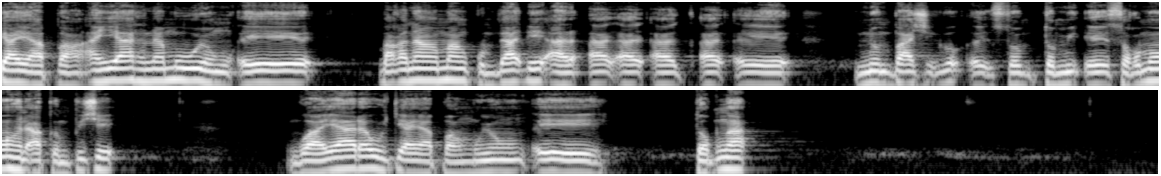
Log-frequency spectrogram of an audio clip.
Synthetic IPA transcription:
a˨ja˨pa˨ŋa̰˨n˦ja˦ɾi˨na˦mu˦wu˦ju˨ŋe˨ | ɓa˨kna˦ŋ˦ma˦ŋku˨mda˦ɗe˦a˨ | nu˨mpa˦ʃi˨˦˨o˨to˨me˨so˨kmo˦hu˦na˨kɨ˨npi˦ʃe˦ | ŋɡwa˨ja˦ɾa˦wu˨kʲa˨ja˨pa˨ŋmu˨ju˦ŋe˦ | to˨kŋa˦

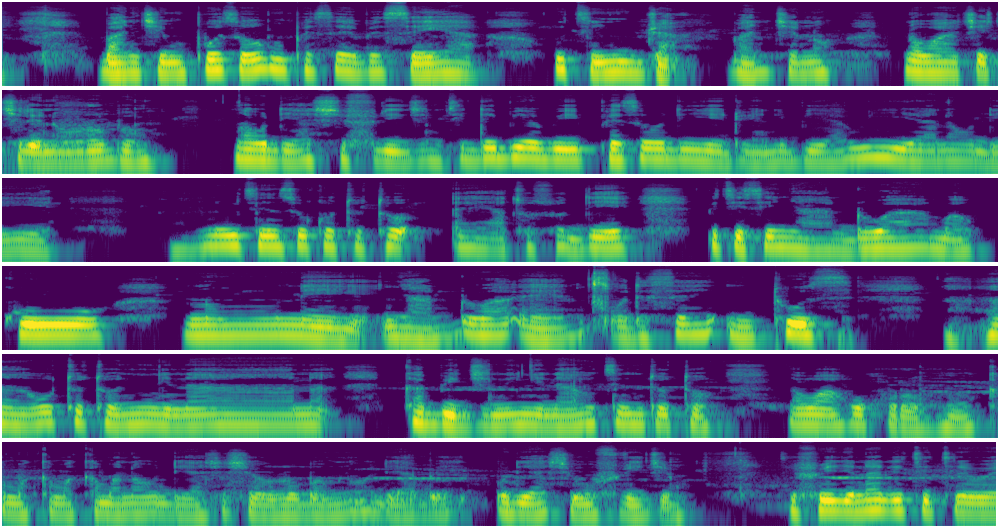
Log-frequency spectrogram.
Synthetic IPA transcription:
bã˨ɲ˨t͡ɕʰɪ˨m̩˨pʰo˦sɛ˨wɔ˦ʊ˦m̩˦pʰɛ˦sɛ˦˨bɛ˦sɛ˨ɪ˦a˨wu˦tʰĩ˨n̩˦d͡ʑᶣa˨ | bã˨ɲ˨t͡ɕʰɪ˦nʊ̃˦nã˦wɔ˦a˨t͡ɕʰɪ˦t͡ɕʰɪ˨ɾɪ˨nʊ̃˨wʊ˨ɾɔ˦bɛ˦m | nã˦wʊ˦dɪ˨a˨ɕɪ˨fɪ˨ɾi˨d͡ʑi˨n̩˨tʰi˦dɛ˦bi˦a˨be˦i˦pʰɛ˦sɛ˦wɔ˦dɪ˦ɛ˨dɥa˨nɪ̃˦bi˦a˨wʊ˦ji˦a˨nã˦wʊ˨dɪ˨˦jɛ˨ | ã˦nɪ̃˦wu˦tʰĩ˦n̩˦sʊ˦kʰɔ˦tʰʊ˨tʰɔ˦ɛ˨a˨tʰʊ˨sʊ˦dɪ˦ɛ˦b̥i˦tʰi˨sɛ˦ɲã˨dʊ˦a˦mã˨kʰo˦nʊ̃˦mnɪ̃˨ɲã˨dʊ˦a˦ʔɛ˨ɔ˨dɪ˨sɛ˦n̩˨tʰo˦sa˨hã˦wʊ˦tʰʊ˦tʰɔ˨nʊ̃˦ɲĩ˨nãː˦nã˦kʰa˦be˨d͡ʑi˨nʊ̃˦ɲĩ˨nãː˦wu˦tʰĩ˦n̩˦tʰʊ˦tʰɔ˨nã˦wɔ˦a˨ɦʊ˦hʊ˨ɾʊ˨hʊ̃˦˨˦kʰã˦mã˨kʰã˦mã˨kʰã˦mã˨nã˦wʊ˦dɪ˨a˨ɕɪ˦ɕɛ˨wʊ˨ɾʊ˦bã˨mnã˦wɔ˦dɪ˨a˨˦wɔ˦dɪ˦a˨ɕɛ˨wɔ˦fɾe˨d͡ʑĩ˨m | sɪ˨fɾe˦d͡ʑi˨˦nã˦dɪ˦tʰɪ˦tʰɪ˨ɾɛ˨wɛ˦

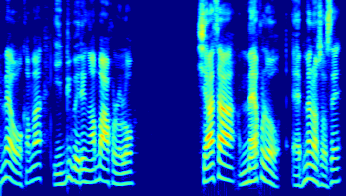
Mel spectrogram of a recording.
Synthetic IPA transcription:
me˦˨wo˨ka˨ma˦i˨bi˦ba˨ɾi˦ŋa˨˦ɓa˦˨ku˨lo˨lo˦ | ʃa˦sa˦˨me˨˦ku˦lo˨ | e˨bme˦no˨s̬o˨se˦

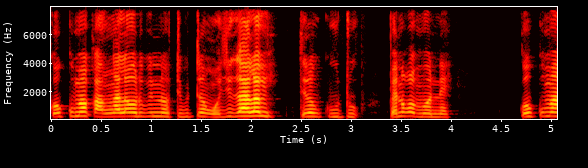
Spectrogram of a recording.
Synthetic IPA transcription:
ko˦ku˦ma˦ka˨ŋːa˦la˦u˦ɾbi˦nːo˦˨ti˨bi˦tːo˦˨no˨d͡ʒi˦ɡa˦la˦mi˨ | ti˦ɾo˦nku˦tu˦ | pe˦n˦ko˨mo˨nːe˨ | ko˦ku˦ma˦

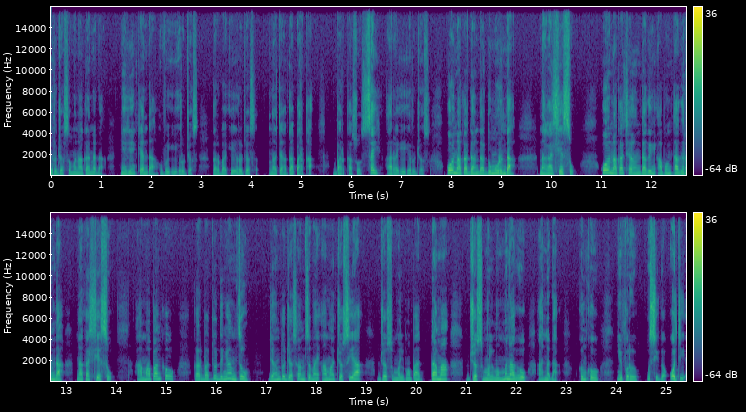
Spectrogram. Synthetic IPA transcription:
i˨ɾd͡ʒo˨su˨mu˦na˨ɡa˦na˦ɗa˨ | ɲa˨hi˦nke˦nda˨˦vu˦ʔḭ˦ḭ˨ɾd͡ʒo˨s | ɡ̥a˨ɾba˨ʔi˦i˦ɾd͡ʒo˨s | na˨t͡ʃa˨ɡa˦ba˨ɾka̰˨ | ba˨ɾka˨so̰˨sa˦i˦a˨ɾʔa˦ʔi˦ʔi˨ɾd͡ʒo̰˨s | ko˦na˨ɡa˦da˨nda˨du˦mu˦ɾnda˨ | na˨ɡa˦ɬe˦sṵ˨ | ko˦na˨ɡa˦t͡ʃa˨nda˨ɡi˦n˨a˨bu˦nta˦ɡi˦ɾnda˨ | na˨ɡa˦ɬe˦su˨ | a˨mːa˦ba˦ŋku˦ | ɡ̥a˨ɾba˨du˦di˨ɲa˦m̩˨zu˦ | d͡ʒa˨ŋ˦du˦d͡ʒo˨sa˦m̩˨zu˨ma˨i˨ʔa˨mːa˦d͡ʒo˨sja˦ | d͡ʒo˨smu˨lmu˨ba˦d̥a˦ma˦ | d͡ʒo˨smu˨lmu˨mu˦na˦ɡu˦ | a˨nə˦da˨ | ku˦ŋku˦ | ɲi˦vu˨ɾ | u˦si˦ɡa̰˨ko˦di˨

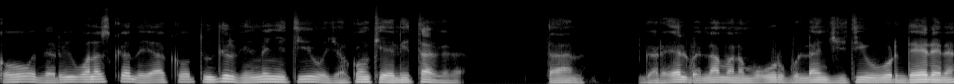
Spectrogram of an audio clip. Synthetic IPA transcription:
ko˦o˦da˨ɾi˦wo˦na˦ska˦da˨ja˨˦ko˦tu˦ndi˦ɾɡe˨ɲme˦ɲi˦ti˦wo˨d͡ʒa˨ko˦ŋke˦li˦ta˦ɾɡa˨da˨ | ta˨n | ɡa˨ɾa˨e˦lba˨na˦ma˨na˨mo˨u˦ɾbu˨lːa˦nd͡ʒi˨ti˦wu˨u˦ɾnde˦le˦na˦

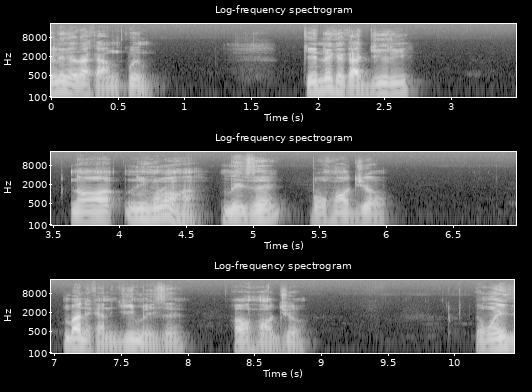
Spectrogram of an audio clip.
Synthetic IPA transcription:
e˦le˦ke˨za˦ka˨ŋ̩˨kʷe˦˨m˨ | ke˦le˦ke˨ka˨d͡ʒi˦ɾi˦ | no˨ni˦ɦu˦ɾo˦ɦa˨me˨ze˦ | bu˦ɦo˦d͡ʒi˦o˦ | m̩˦ba˦ni˨ka˨ni˨d͡ʒi˦me˨ze˦ | o˦ɦo˨d͡ʒi˦o˦ | o˨wa˦i˦

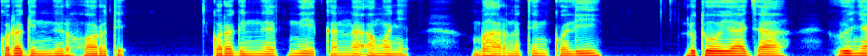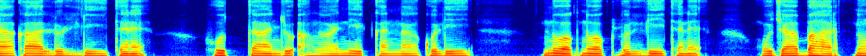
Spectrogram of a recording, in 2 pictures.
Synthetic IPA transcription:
ko˨ɾa˦ɡi˨nːe˦ɾho˦ɾti˨ | ko˨ɾa˦ɡi˨nːe˦ɾni˦˨kːa˨nːa˦ʔa˦ŋo˨ɲi˨ | ba˦ha˨ɾnu˨ti˦nko˨li˦ | lu˦to˦ja˦d͡ʒa˨ | wi˦ɲa˦ka˦lo˨lːi˦tɛ˦ne˦ | hu˦tːa˦nd͡ʒu˦ʔa˨ŋa˦ni˦˨kːa˨nːa˦ko˨li˦ | nu˦wa˨knu˦wa˨klo˨lːi˦te˨ne˦ | wu˨d͡ʒa˦ba˦ɦa˨ɾnu˦

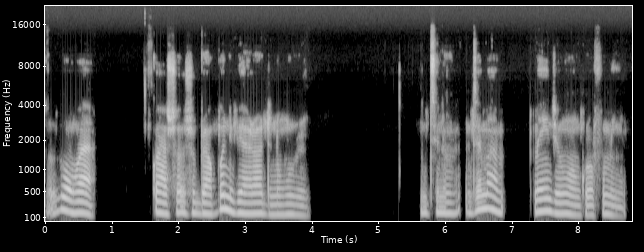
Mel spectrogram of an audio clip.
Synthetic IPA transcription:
bu˦ɔ˦˨hʊ̃˦a˨˦ | kʰʊ˦a˨sʊ˦sʊ˦bɾa˨bɔ˦nĩ˨bi˦a˨ɾa˦ɔ˦dɪ˨nʊ̃˦hʊ̃˦ɾẽ˨m | n̩˨tʰi˦nʊ̃˦n̩˨tʰɪ̃˦mã˦˨ | mɛ̃˦ɲ˦d͡ʑɪ˨ñ˦wɔ̃˨ŋ̩˨kʰʊ˨ɾɔ˨fʊ̃˦mĩ˨ɛ̃˨

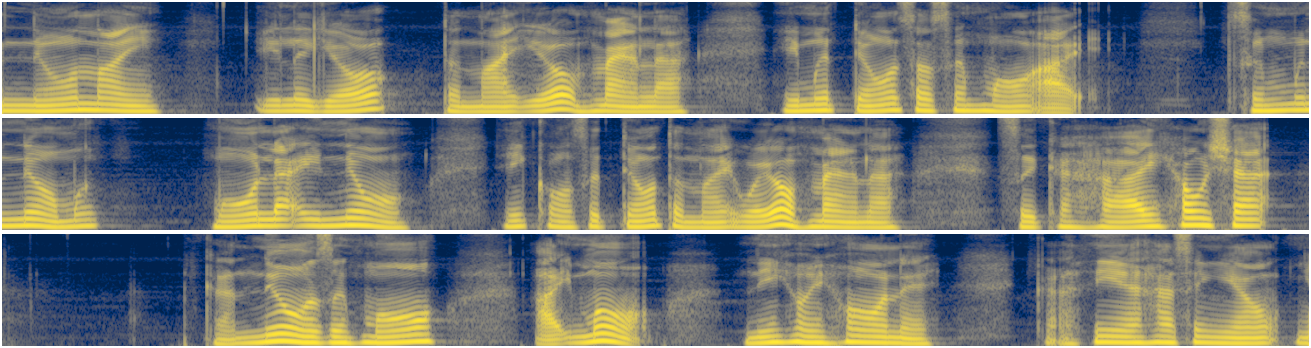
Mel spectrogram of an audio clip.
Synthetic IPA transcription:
njõː˨˦nã˧j̃ | i˧lɨ˧joː˨˦ʔ | t̪a˨nã˨j̃ʔjoː˦ʔhmɛ̃˧ŋla˧ | i˧mɨ̃˦t̪ʲjõː˨˦ʔt͡so˧sɨ˧mõː˨˦ʔa̰˨ʔ | sɨ˧mɨ̃˦njõː˧˨mɨ̃˦ | hmõː˨˦la˧ʔi˧njõː˧˨ | i˦kõ˧˨sɨ˧t̪jõː˨˦t̪a˨nã˨˧j̃we˧˦o˦ʔmẽ˧ŋla˧ | sɨ˧ka˧ɦa˨˧˦jho˦wʃa˦ʔ | ka˨ʔnjõː˧˨s̬ɨ̥˧mõː˨˦ | a̰˨ʔmõː˧˨ʔ | nĩ˦ɦõ˧i˧ɦõː˧˨nẽ˨ | kã̰˨ʔθj̃ã˧ɦa˧sɨ˧ɲõ˧w̃ɲ

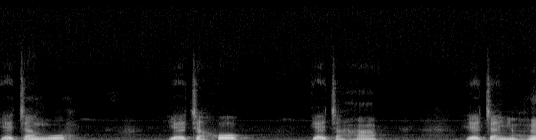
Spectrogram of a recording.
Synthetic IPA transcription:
ja˧t͡ʃã˦ŋɡu˧ | ja˧t͡ʃa˦ho˦ | ja˧t͡ʃã˦ɦã˧ | ja˧t͡ʃa˧ɲũ˧ɦũ˦

